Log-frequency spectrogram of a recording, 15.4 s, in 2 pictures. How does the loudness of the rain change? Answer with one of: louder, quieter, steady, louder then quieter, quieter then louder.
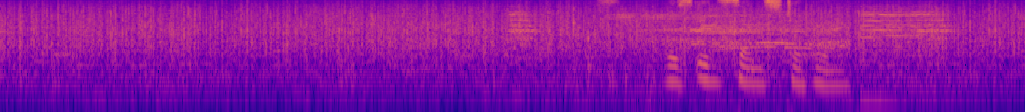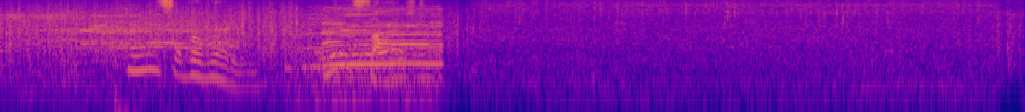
quieter.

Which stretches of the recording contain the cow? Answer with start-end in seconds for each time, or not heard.
3.8-11.1.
